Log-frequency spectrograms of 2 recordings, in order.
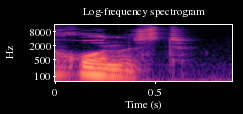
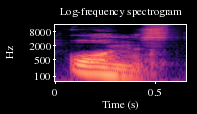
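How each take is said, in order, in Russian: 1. Слово начинается со звука h. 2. Слово начинается без звука h. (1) "не honest" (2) "буква H в этом слове немая, она не читается совсем"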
